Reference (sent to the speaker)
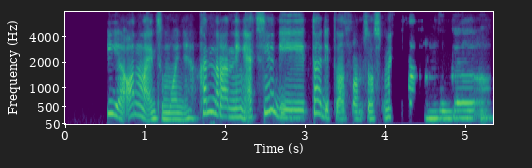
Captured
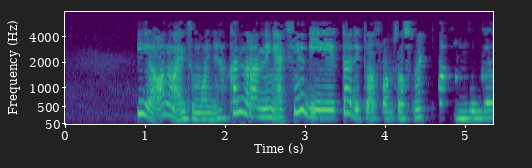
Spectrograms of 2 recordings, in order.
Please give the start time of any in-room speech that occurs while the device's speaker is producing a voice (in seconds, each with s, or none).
none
